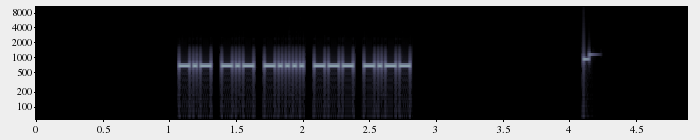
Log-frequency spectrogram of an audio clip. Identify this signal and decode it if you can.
Morse code, heard as a keyed tone, about 44 wpm, 700 Hz. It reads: KK6OY
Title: USA Call Signs 45wpm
